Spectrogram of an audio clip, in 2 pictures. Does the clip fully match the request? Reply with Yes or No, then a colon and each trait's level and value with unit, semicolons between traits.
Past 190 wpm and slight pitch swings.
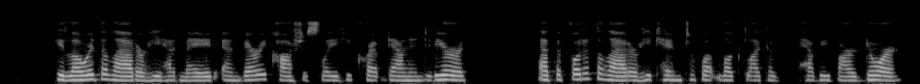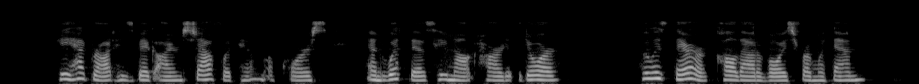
Yes: average, 200 wpm; narrow, 2.1 semitones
